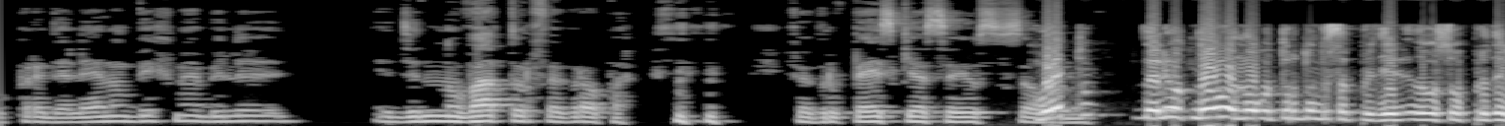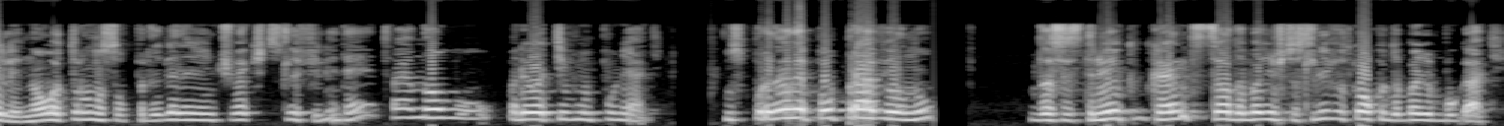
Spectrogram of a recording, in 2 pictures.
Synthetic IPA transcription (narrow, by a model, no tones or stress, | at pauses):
opɾɛd̪ɛlɛnobixmɛbili | ɛd̪inːovat̪oɾfɛvɾɔpə | fɛvɾopɛjskijəsɐjussɔkoɛt̪o | d̪ɐliot̪nɔvʊɛmnɔɡʊt̪ɾud̪nod̪ɐsɛpɾɛɛd̪sɛopɾɛd̪ɛlimnɔɡʊɛt̪ɾud̪nosɛopɾɛd̪ɛlid̪ɐɛd̪int͡ʃovɛkʃt̪ɐ̥slifilinɛt̪ovaɛmnɔɡʊɾɛlˠɐt̪ivnoponʲat̪ʲiɛ | nospoɾɛt̪mɛnɛpɔpɾavilˠno | d̪ɐsɛst̪ɾɛmimkɐmkɾajnət̪ət̪sɛlˠd̪ɐbɤd̪ɛmʃt̪ɐsliviot̪̚kɔlˠkʊd̪ɐbɤd̪ɛmboɡat̪ʲi̥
